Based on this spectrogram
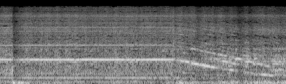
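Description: A food processor slices a potato with a hand on the pusher, its motor giving a loud, steady high whine. Near the end the whine drops in pitch as the machine slows.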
